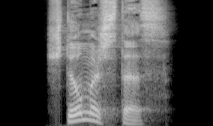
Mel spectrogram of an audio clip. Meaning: strong/mixed nominative/accusative neuter singular superlative degree of stürmisch
- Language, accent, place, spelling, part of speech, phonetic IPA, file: German, Germany, Berlin, stürmischstes, adjective, [ˈʃtʏʁmɪʃstəs], De-stürmischstes.ogg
